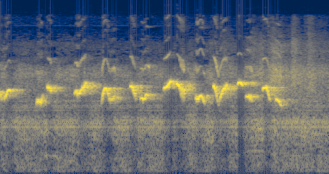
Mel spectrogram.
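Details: Training recording of a caged robin in full song: rapid, warbling whistles tumble one after another, bright and varied in pitch, forming a continuous chattering phrase above a soft, steady hum.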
